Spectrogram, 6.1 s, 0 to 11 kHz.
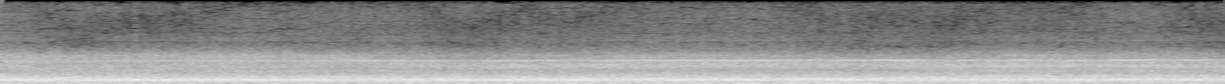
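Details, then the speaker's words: Real BR Class 74 electro-diesel No. 742 at Eastleigh in 1974 running on diesel power: steady high turbocharger whistle from the Paxman engine over a dense, even roar, the dominant sound on diesel; normal turbocharger whine. "On diesel, the overriding sound was the turbocharger on the Paxman engine, whereas on electric supply, the booster was mostly all you could hear."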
